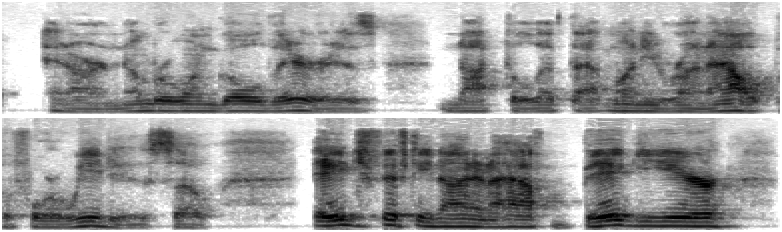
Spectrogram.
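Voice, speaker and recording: A man speaks in a fairly low, somewhat breathy voice. The background is quiet. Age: 60s. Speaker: financial planner. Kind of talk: radio talk show.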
